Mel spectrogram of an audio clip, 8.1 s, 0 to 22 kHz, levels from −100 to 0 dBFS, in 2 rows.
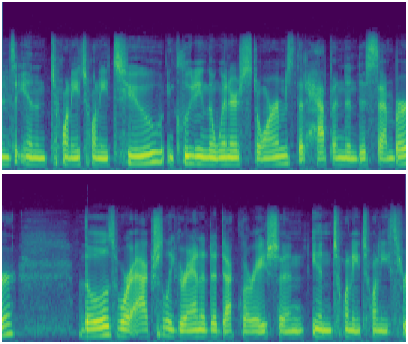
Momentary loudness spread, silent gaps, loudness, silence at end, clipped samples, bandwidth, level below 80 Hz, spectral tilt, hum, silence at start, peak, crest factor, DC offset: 6 LU; none; -18 LUFS; 0 s; under 0.1%; 9.4 kHz; -64 dBFS; -4 dB/octave; none; 0 s; 0 dBFS; 18 dB; under 0.1%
